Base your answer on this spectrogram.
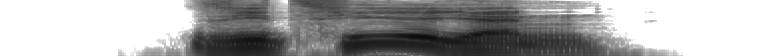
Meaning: Sicily (the largest island in the Mediterranean Sea, an autonomous region of Italy, close to Africa and separated from Tunisia and Libya by the Strait of Sicily)
- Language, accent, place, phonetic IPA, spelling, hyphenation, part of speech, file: German, Germany, Berlin, [ziˈt͡siːliən], Sizilien, Si‧zi‧li‧en, proper noun, De-Sizilien.ogg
